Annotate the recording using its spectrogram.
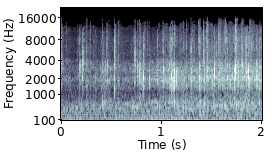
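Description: Scattered audience clapping that starts faintly and thickens into applause.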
